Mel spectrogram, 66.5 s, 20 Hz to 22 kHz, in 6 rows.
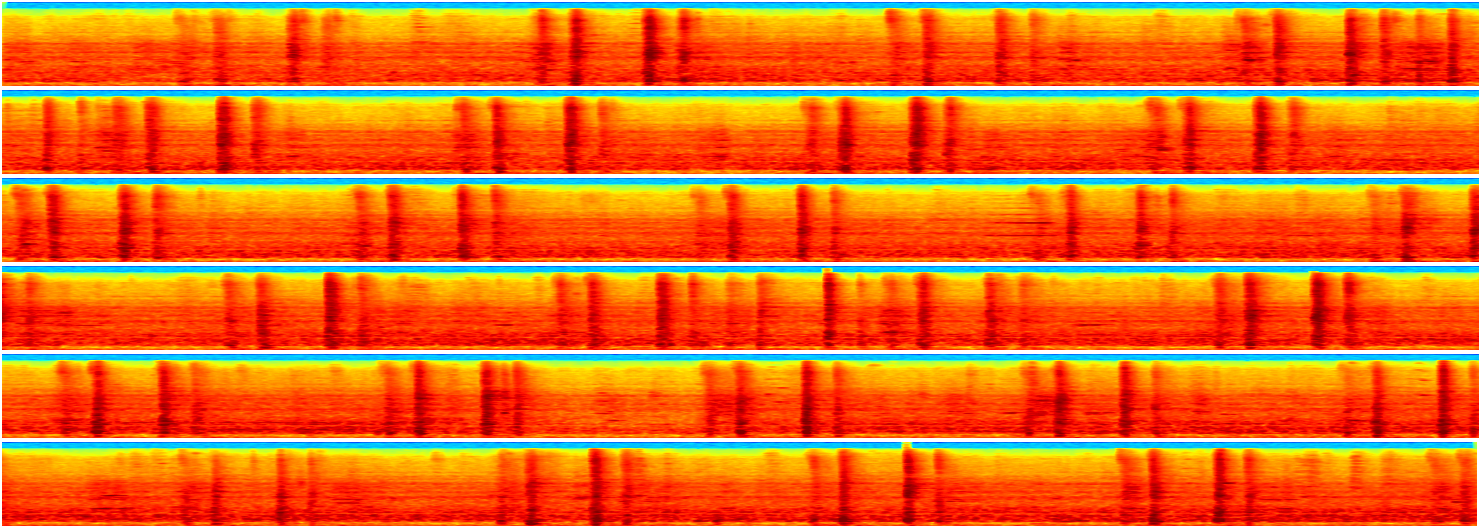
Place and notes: tambour train, Arkhangelsk Region, Russia - tambour train
tambour train
Recorded on Zoom H4n.
В тамбуре поезда.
